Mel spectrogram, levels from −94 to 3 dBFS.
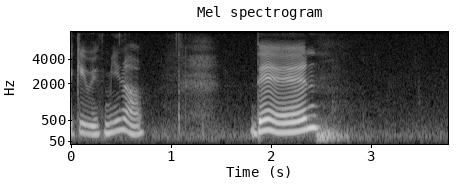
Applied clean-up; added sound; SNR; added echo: none; none; none; none.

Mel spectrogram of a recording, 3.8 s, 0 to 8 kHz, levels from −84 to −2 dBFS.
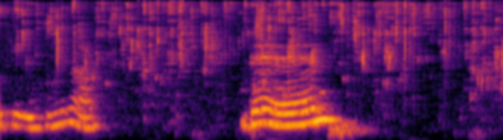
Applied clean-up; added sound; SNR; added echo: classical method WPE with log-MMSE.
